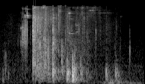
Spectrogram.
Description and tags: Breaking Glass 24
Includes some background noise of wind. Recorded with a black Sony IC voice recorder.
break, crash, glasses, shatter, smash, glass, breaking, crack, pottery, splintering, shards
